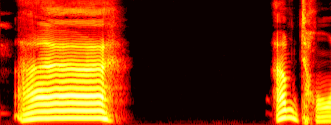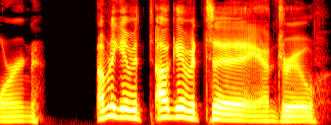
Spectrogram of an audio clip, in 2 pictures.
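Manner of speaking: reluctant and grudging. Co-host choosing a favorite between two characters from the episode: annoyed, grudging. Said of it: "You sound mad about that".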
